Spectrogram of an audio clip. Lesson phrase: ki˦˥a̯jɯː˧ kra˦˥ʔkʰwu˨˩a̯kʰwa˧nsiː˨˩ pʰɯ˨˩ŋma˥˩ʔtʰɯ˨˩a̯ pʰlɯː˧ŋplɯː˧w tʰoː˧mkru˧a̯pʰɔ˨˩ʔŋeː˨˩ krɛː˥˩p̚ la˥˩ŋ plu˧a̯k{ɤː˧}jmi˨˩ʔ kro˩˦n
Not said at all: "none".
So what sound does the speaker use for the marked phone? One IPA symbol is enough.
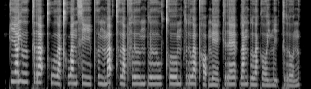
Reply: oː˧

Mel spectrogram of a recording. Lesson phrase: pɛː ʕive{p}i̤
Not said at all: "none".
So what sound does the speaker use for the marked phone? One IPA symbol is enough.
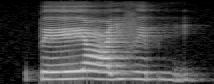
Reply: p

